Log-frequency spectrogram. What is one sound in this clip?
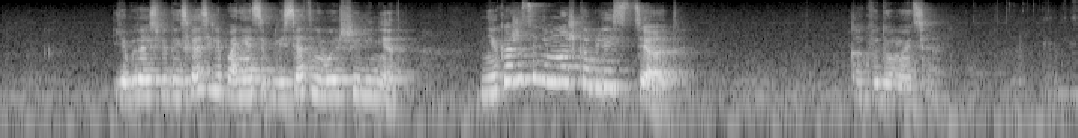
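A young woman speaks with animation, close to the microphone.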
